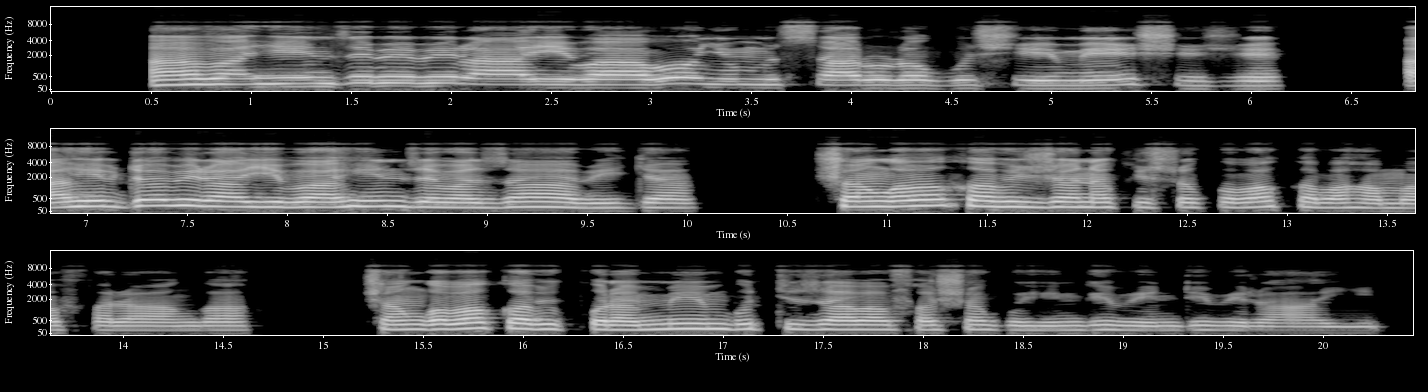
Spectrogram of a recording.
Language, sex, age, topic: Kinyarwanda, female, 25-35, agriculture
